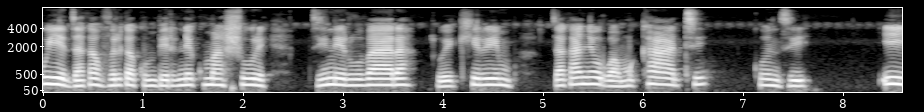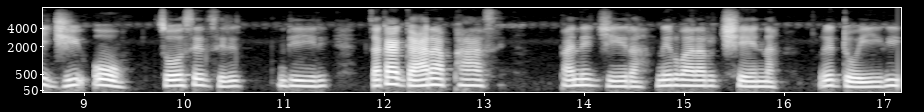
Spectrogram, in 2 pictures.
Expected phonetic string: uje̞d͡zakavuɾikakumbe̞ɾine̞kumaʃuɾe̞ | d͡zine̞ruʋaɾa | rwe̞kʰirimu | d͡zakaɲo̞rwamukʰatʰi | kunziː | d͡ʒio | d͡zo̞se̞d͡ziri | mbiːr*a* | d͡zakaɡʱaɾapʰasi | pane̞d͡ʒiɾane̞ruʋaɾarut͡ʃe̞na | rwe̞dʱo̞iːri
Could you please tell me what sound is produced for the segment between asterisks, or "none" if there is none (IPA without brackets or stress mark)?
i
